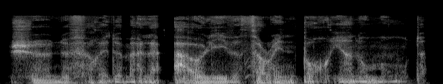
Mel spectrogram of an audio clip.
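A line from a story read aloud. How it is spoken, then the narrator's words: Whispered in ear. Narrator (French): lui murmura-t-elle à l'oreille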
